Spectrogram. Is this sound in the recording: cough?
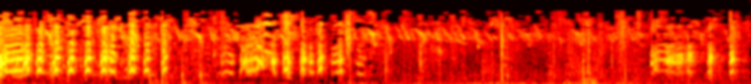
no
